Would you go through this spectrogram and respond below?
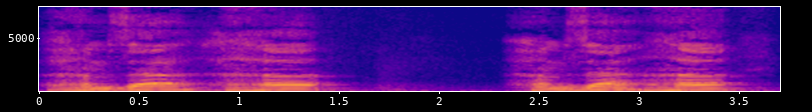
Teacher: حمزہ ہا یہ حلق کے آخری حصے سے ادا ہوتے ہیں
